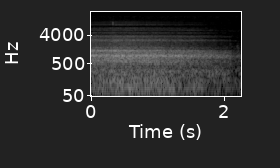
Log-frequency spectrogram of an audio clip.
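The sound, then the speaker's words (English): A deep breath, in through the nose and out through the mouth, heard as one long, soft, airy sigh that fades away at the end. “Now take a deep breath in through the nose and out through the mouth.”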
